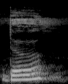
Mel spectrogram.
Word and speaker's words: the: दी होगा vowel sound के साथ।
